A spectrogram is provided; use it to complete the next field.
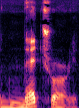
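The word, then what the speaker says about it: natural: 네이처의 형용사형은 뭐였고 이거였고 a의 발음이 얘는 정식 발음기호로 쓰면 애 발음이고요 뭐 한글로 굳이 쓰자면 그래서 내추럴 자연의 이런 뜻이었고 얘는 네이처 a의 발음이 발음기호로 정식으로 쓰면 a였고 뭐 한글로 쓰자면 a였습니다 갯벌 자연의 선물이었구요 자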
